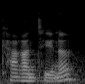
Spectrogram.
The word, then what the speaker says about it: Quarantäne: So the word quarantine in German is Quarantäne. It's spelled almost exactly the same.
